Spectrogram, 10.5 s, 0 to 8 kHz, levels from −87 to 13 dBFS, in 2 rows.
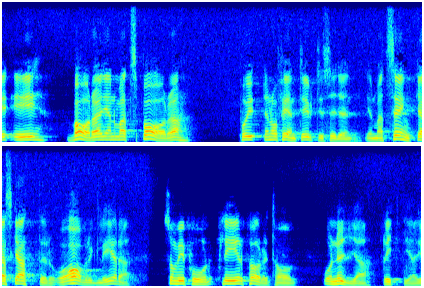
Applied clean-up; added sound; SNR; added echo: neural mask model Resemble Enhance denoiser.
